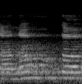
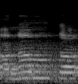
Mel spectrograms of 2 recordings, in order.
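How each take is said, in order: No difference in how they are said.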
